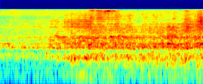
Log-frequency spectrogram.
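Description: Electric-locomotive-hauled passenger train running slowly into a station, its wheels rolling and rattling on the rails. The sound is steady and grows a little louder about a second in as it comes closer.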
